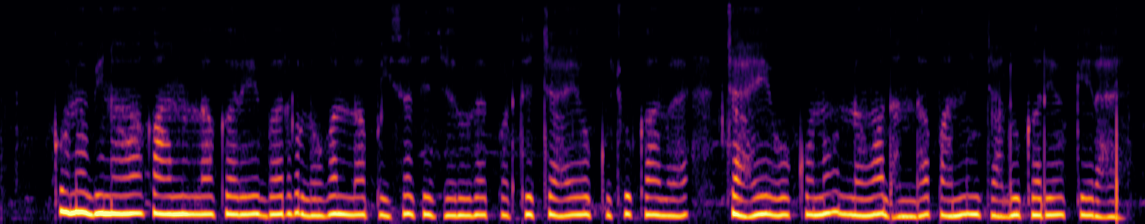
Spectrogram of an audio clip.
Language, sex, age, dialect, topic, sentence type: Chhattisgarhi, female, 51-55, Western/Budati/Khatahi, banking, statement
